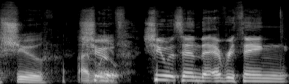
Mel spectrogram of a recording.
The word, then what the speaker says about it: Hsu: HSU. How do you pronounce that? You've seen her in other stuff. Shu.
